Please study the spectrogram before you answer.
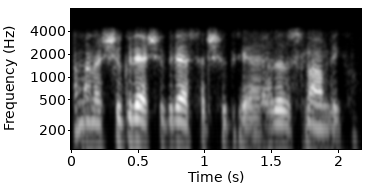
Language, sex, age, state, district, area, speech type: Kashmiri, male, 18-30, Jammu and Kashmir, Bandipora, rural, conversation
